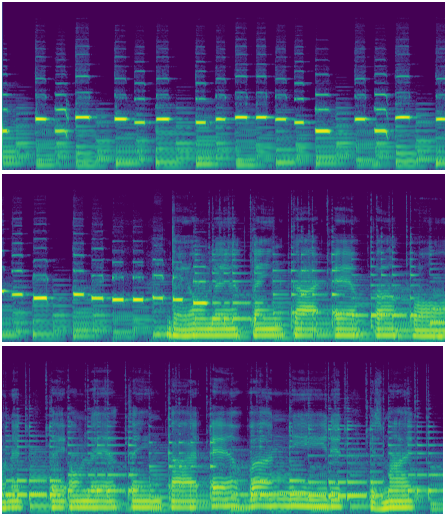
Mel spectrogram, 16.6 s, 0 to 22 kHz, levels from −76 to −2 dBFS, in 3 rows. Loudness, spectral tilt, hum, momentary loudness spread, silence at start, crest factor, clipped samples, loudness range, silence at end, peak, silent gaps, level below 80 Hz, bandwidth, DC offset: -12 LUFS; -7.5 dB/octave; none; 5 LU; 0 s; 12 dB; under 0.1%; 3 LU; 0 s; 0 dBFS; none; -36 dBFS; 11 kHz; under 0.1%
